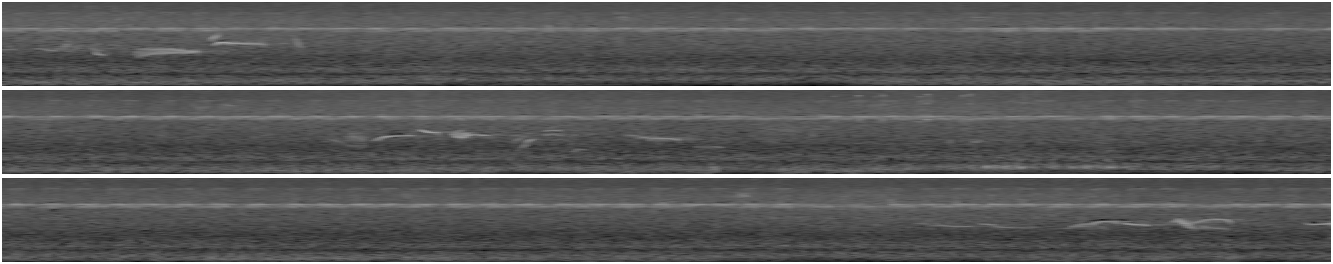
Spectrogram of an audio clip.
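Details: Flowery meadow or prairie with grasshoppers: an unbroken high, thin insect trill runs throughout, while a few brief chirps from birds break in now and then over a soft rushing background.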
